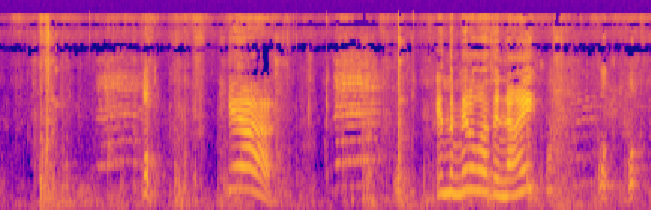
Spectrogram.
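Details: Penned Boer bucks at a mid Missouri meat goat farm, larger animals pushing around smaller ones: a falling bleat, then a strong, shaky drawn-out bleat near the end, over a woman chatting to the goats.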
